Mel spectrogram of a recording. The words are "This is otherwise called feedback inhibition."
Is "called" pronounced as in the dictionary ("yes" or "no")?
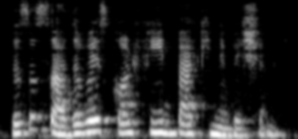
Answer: yes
